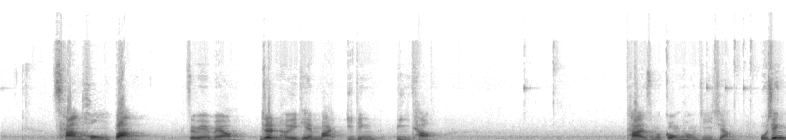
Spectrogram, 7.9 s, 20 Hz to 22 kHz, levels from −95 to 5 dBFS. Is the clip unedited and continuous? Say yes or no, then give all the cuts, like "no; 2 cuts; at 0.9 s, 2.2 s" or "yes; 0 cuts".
no; 1 cut; at 2.5 s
